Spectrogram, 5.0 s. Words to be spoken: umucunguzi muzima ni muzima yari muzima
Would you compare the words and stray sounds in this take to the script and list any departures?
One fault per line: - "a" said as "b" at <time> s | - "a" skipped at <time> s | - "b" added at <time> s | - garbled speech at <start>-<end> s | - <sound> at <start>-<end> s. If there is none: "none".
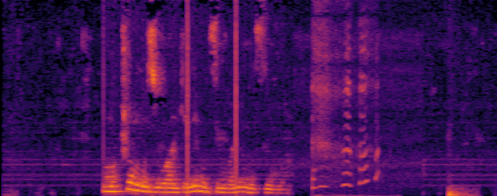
- "muzima" said as "wanjye" at 1.6 s
- "yari" said as "ni" at 2.3 s
- laugh at 3.1-4.0 s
